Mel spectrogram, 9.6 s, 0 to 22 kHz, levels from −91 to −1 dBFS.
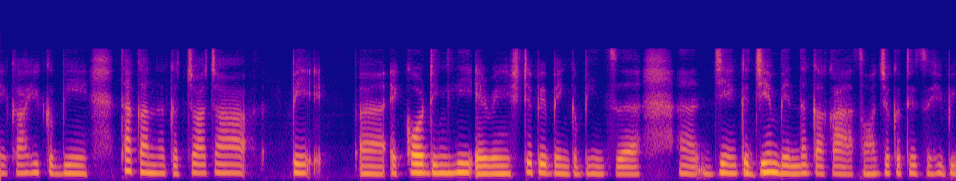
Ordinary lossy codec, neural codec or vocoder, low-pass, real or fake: MP3, 64 kbps; codec, 24 kHz, 0.9 kbps, DualCodec; 7.2 kHz; fake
